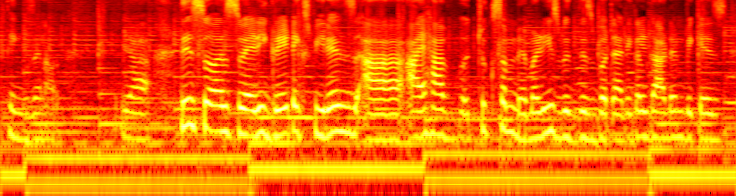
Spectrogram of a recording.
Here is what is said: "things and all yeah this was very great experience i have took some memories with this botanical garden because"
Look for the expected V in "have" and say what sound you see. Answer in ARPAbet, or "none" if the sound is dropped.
V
